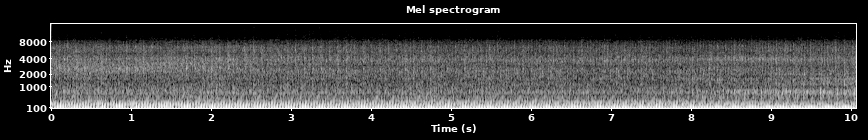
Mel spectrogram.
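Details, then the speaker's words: Acura 3G TL Type S J35 V6, first start after rebuild with resurfaced cylinder head and new head bolts: heavy lumpy idle pulsing three to four beats a second, never settles; rough running, owner suspects rear head blown head gasket too. "Mission on. Well, what's going on here? Uh-oh. That didn't sound good."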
